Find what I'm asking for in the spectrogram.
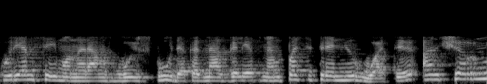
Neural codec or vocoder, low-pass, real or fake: vocoder, 44.1 kHz, 128 mel bands every 512 samples, BigVGAN v2; 3.6 kHz; fake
